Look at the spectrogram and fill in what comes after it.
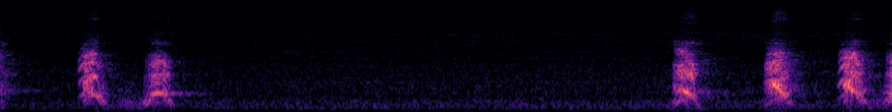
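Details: English springer spaniels playing with cattle give short, sharp barks: a quick pair, a pause of about two and a half seconds, then four more in fast succession, with no other clear sounds.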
